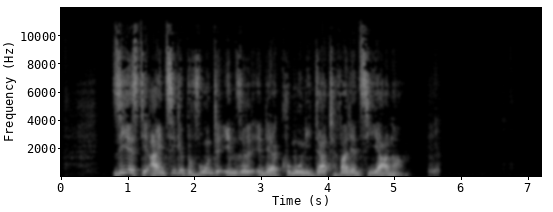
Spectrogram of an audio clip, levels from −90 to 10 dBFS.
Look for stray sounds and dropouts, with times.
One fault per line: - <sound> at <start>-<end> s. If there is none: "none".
- laugh at 5.5-5.7 s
